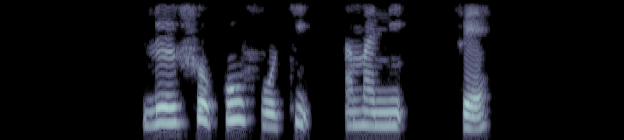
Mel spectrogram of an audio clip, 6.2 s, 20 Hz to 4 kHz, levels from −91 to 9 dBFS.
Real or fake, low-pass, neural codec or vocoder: real; 3.6 kHz; none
